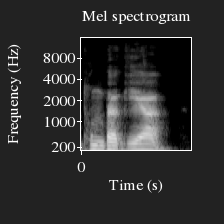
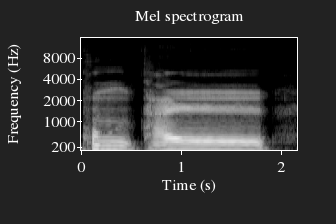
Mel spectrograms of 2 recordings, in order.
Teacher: 역시나 모음으로 시작하는 형식 형태소입니다. 그러면 받침 두 개, 겹받침, 리을 기억 중에 기억만 뒤로 넘겨야 되죠. 그래서 정확한 발음은 통달기야 겠네요. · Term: 연음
